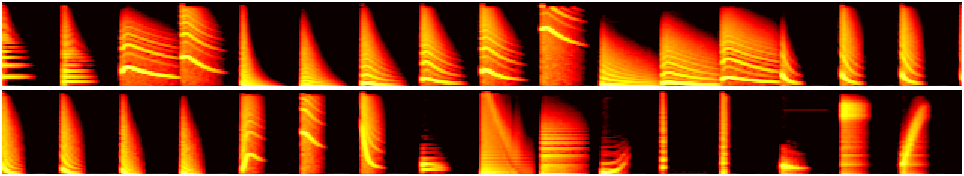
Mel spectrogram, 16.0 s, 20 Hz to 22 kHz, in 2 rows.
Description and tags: MOOG 32 ANALOG PERC SAMPLE CHAIN x32
SAMPLE CHAIN for octatrack
analog, chain, drum, drums, octatrack, percussion, sample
